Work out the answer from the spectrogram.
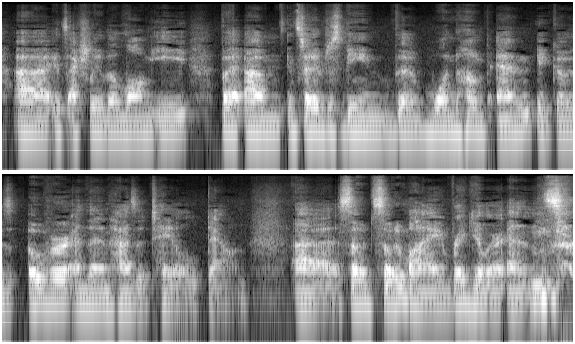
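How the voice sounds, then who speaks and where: Brief: author in her thirties, low gravelly voice, hushed storybook reading then loose live chat at a home webcam. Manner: hushed, whispery reading; chatty with fillers in talk. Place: dim room at home.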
